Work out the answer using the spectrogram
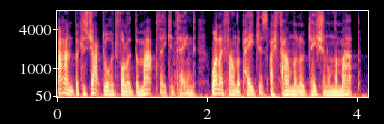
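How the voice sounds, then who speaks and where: An actor as a quick, husky young wizardry student. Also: mid-range voice, expressive, close to an everyday voice. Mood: excited. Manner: eager, courteous, earnest. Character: keen, polite young student of magic. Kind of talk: video game voice acting.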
